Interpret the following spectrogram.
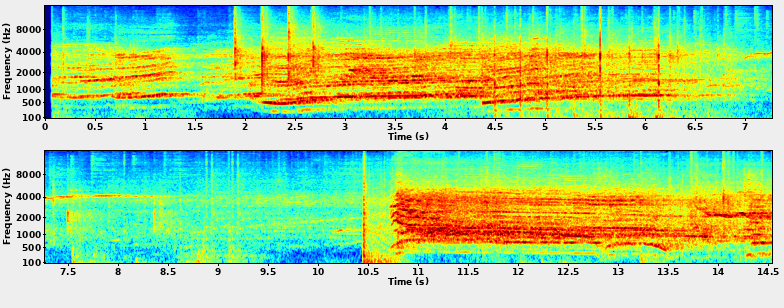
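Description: Stunt scooter wheels and deck knocking and rolling on wooden skatepark ramps, then a sharp landing impact about ten seconds in, followed at once by a crowd of kids shouting and cheering.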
